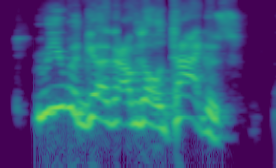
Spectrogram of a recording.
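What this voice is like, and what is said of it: Poor celebrity voice impression. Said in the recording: “That was a horrible impression.”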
